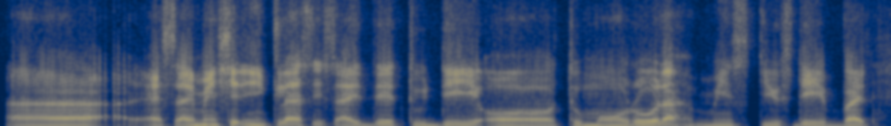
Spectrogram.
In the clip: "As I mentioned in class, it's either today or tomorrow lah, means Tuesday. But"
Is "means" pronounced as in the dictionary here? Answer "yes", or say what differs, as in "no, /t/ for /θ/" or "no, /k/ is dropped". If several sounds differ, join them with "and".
no, /s/ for /z/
